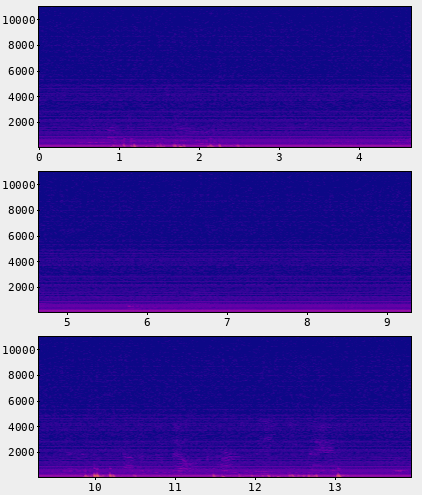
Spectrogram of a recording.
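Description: Steady electrical mains hum from the microphone and sound system, with a few faint, indistinct short sounds about a second in and again near the end.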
